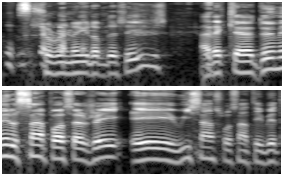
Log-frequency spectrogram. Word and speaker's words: Serenade of the Seas: of the Seas c'est comme ça qu'on le prononce Serenade of the Seas avec 2100 passagers et 868 rameurs donc un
